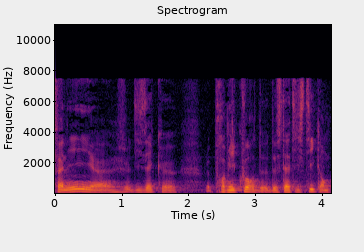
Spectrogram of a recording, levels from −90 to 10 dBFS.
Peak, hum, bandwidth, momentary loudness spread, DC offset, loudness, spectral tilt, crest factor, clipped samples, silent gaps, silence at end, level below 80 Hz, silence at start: -10 dBFS; none; 8 kHz; 13 LU; under 0.1%; -28 LUFS; -6.5 dB/octave; 18 dB; under 0.1%; none; 0 s; -66 dBFS; 0 s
